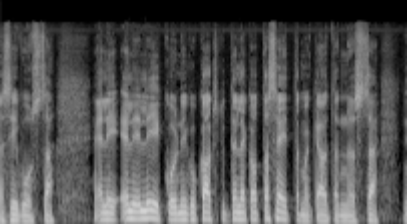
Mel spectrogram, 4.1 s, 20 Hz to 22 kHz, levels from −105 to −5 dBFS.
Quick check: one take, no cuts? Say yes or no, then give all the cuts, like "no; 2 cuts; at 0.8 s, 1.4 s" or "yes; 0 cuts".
yes; 0 cuts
